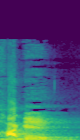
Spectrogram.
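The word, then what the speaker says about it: Waage: ভাগে লেখা আছে এই কারণে জার্মান ভাষায় ডাব্লু কে ভি এর মতো উচ্চারণ করা হয়। তাহলে ডাব্লুর জায়গায় তোমরা ভি বসাই দেখো উচ্চারণটা কি আসবে, ভাগে।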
